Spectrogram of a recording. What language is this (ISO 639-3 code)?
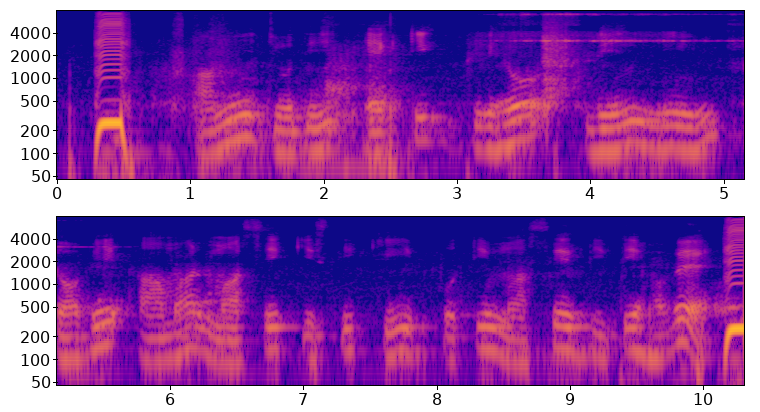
ben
